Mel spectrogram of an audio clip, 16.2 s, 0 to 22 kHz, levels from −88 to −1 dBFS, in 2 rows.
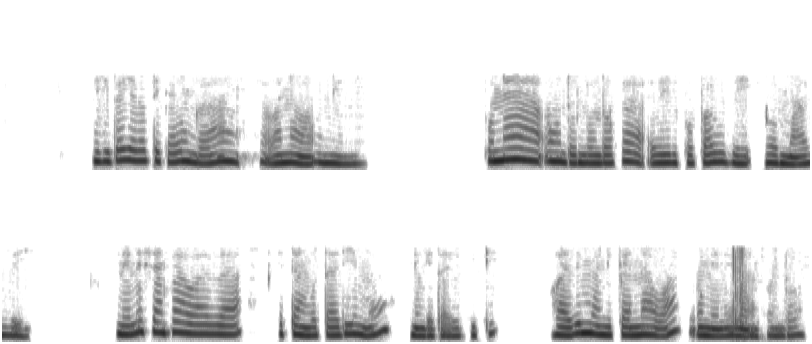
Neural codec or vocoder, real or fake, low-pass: none; real; 3.6 kHz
